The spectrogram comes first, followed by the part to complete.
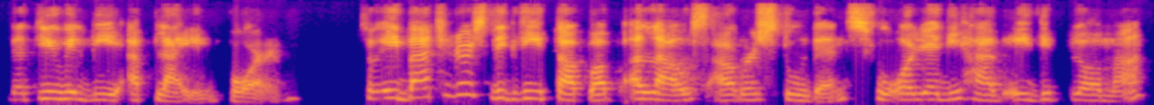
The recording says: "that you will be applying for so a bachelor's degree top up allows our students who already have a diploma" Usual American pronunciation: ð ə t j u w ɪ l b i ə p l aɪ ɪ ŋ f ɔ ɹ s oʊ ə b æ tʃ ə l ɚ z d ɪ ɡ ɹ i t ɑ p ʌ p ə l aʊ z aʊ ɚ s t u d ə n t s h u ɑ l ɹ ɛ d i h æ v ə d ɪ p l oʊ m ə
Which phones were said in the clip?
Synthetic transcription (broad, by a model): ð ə t j u w ɪ l b i ə p l aɪ ɪ ŋ f ɔ ɹ s oʊ ə b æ tʃ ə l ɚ s d ɪ ɡ ɹ i t ɑ p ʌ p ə l aʊ s aʊ ɚ s t u d ə n t s h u ɑ l ɹ ɛ d i h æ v ə d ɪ p l oʊ m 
